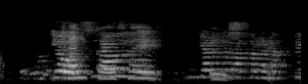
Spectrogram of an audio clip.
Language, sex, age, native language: Icelandic, female, 9, Icelandic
